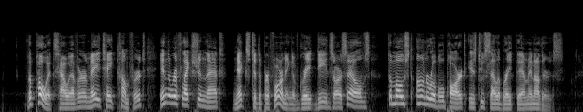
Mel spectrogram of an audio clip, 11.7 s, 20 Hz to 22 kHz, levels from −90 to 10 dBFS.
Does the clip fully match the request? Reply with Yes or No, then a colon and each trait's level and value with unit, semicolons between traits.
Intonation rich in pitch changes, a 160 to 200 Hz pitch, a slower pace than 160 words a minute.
No: wide, 7.8 semitones; medium, 145 Hz; average, 150 wpm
